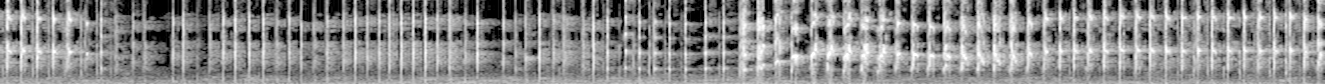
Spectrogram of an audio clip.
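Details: Lovebird singing at length: scattered quieter sharp clicks and chirps for five seconds, then a loud, fast, steady run of shrill high notes to the end.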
